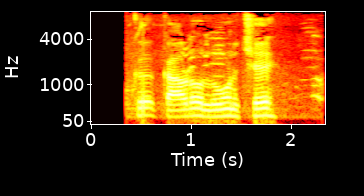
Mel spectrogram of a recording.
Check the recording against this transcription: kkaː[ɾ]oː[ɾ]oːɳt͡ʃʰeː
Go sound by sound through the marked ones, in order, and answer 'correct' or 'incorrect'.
incorrect: ɽ, incorrect: l

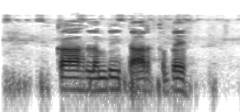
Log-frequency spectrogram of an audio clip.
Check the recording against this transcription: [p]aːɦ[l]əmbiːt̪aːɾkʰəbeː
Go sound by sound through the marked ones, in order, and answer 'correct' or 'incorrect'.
incorrect: k, correct

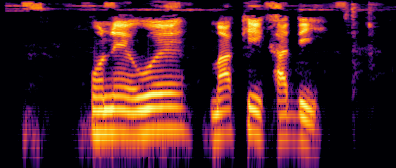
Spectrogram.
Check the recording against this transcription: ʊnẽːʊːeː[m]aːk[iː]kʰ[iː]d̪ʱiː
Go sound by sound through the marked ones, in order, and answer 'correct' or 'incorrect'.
correct, correct, incorrect: aː

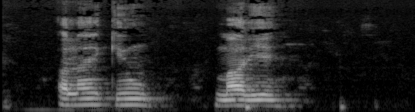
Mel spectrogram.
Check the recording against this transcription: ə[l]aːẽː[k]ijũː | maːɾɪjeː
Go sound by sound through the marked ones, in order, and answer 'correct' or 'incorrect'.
correct, correct

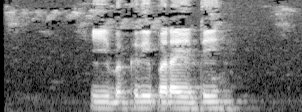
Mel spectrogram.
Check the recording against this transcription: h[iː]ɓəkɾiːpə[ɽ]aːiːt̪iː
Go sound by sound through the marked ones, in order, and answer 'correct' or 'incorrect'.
correct, incorrect: ɾ

